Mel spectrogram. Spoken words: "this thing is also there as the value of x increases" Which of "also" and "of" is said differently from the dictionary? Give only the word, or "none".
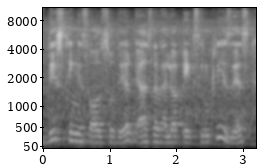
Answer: of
